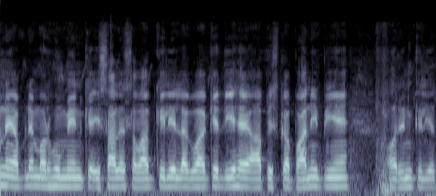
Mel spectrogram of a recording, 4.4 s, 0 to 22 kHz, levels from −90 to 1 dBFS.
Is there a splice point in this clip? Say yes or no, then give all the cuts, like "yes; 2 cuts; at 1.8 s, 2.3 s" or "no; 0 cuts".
no; 0 cuts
